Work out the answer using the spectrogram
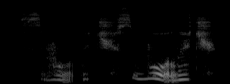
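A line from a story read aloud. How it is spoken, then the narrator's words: Muttering. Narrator (Russian): бормочет она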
